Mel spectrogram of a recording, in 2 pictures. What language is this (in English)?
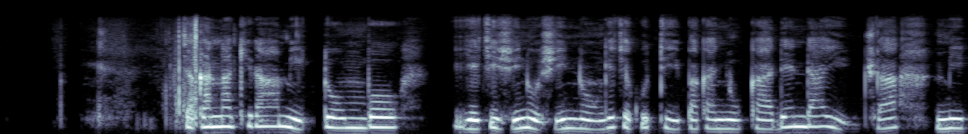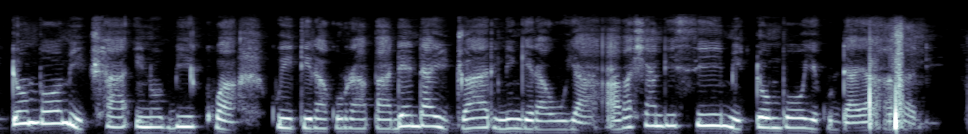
Ndau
